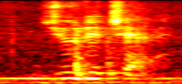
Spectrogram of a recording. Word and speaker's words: Giudice: So the right way to say it in Italian is Giudice. Okay.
